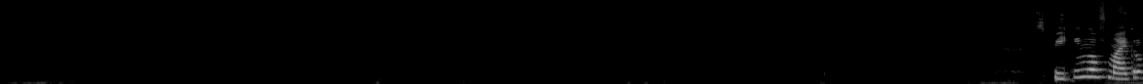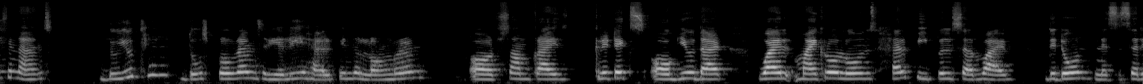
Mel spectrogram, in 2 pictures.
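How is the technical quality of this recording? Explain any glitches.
The recording has one clear glitch, a call bitrate drop, from 11.79 s to 17.09 s. The call's bandwidth estimate fell and the Opus encoder was pushed to a much lower rate, consistent with a fall from around 32 kbps to around 10 kbps. It stayed at its lowest for about 3.5 s. Coarser coding makes the speech rough and watery, and the top end is cut off at 8 kHz, so it sounds muffled. Unlike packet loss, there are no gaps or robotic bursts. The degradation is continuous and clears once the rate recovers.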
